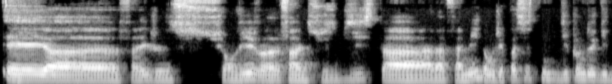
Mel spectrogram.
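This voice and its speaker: Against a quiet background, a man speaks with fairly even intonation in a dark, mellow tone. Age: 50s. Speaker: fishing guide. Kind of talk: podcast interview. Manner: casual, many hesitations.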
